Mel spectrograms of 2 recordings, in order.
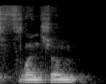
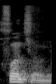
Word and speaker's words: Flinchum: It's Flinchum. – Flinchum. – Flinchum, yeah.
